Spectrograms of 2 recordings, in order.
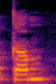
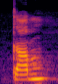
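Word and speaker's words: Cham: Mais il faut dire que concernant Cam, en français, cela s'écrit avec C-H-A-M. C-H-A-M. Mais en réalité, ça se lit Cam.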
